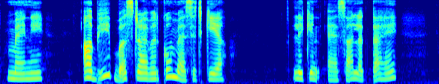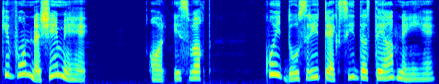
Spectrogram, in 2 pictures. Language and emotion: Urdu, fearful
